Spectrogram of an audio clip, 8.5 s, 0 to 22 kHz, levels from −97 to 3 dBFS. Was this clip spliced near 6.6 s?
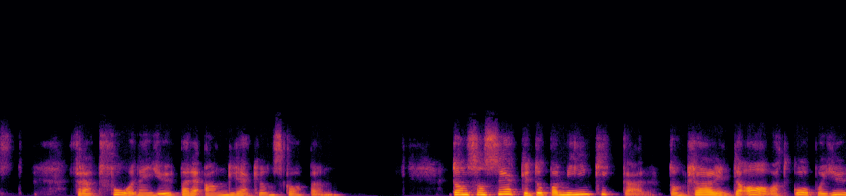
yes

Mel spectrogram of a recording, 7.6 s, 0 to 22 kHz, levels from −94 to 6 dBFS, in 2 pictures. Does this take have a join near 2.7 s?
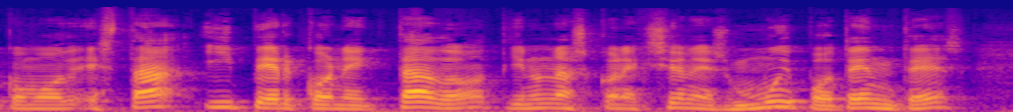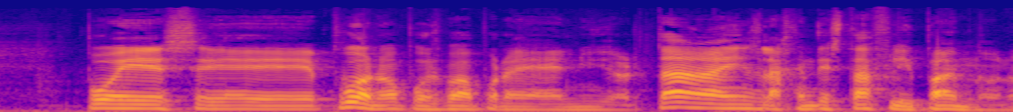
no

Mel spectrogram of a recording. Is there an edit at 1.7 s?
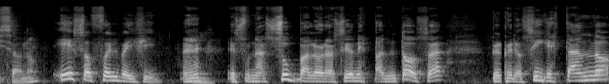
yes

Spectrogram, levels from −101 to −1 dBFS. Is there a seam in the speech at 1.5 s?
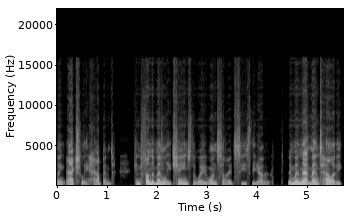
no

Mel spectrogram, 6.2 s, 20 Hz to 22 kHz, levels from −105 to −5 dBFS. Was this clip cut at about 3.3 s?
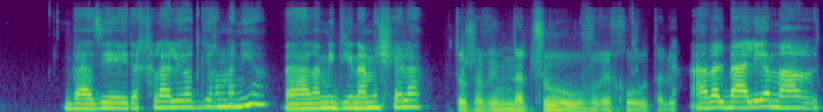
yes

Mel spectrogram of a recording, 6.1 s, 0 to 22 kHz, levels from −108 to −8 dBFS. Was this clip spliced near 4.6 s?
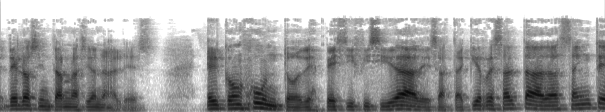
no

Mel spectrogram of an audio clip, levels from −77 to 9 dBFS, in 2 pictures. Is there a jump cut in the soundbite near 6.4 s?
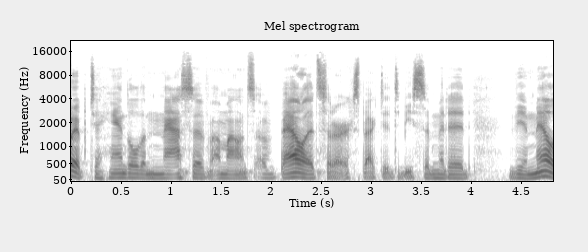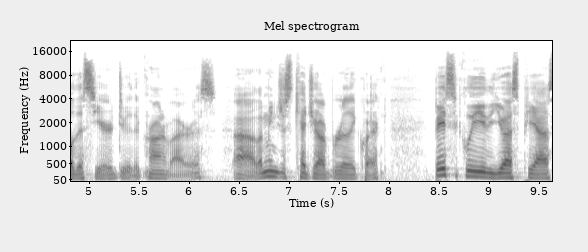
yes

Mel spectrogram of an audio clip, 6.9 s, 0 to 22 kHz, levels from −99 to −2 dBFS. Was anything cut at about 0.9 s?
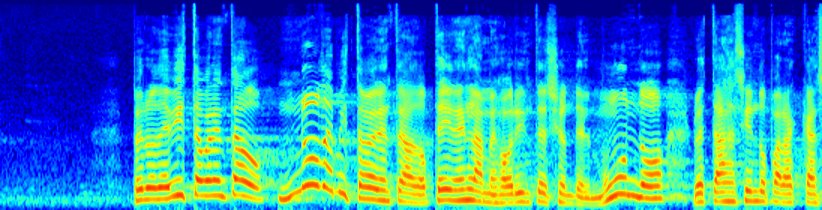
no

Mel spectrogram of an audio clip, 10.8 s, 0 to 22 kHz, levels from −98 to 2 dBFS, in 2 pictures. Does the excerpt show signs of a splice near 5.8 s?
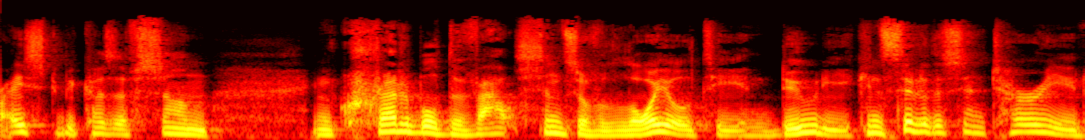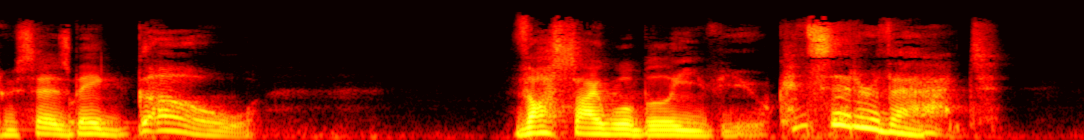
yes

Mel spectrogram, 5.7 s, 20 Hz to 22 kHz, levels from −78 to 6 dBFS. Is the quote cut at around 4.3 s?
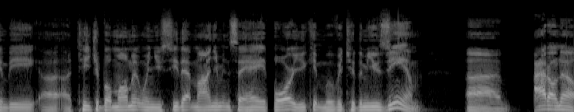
no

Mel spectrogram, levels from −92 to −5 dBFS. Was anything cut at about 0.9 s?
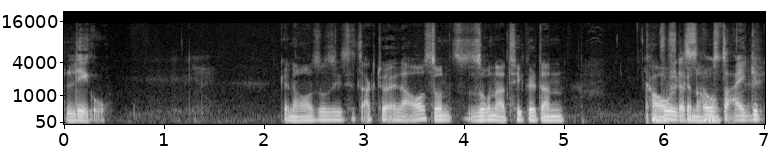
no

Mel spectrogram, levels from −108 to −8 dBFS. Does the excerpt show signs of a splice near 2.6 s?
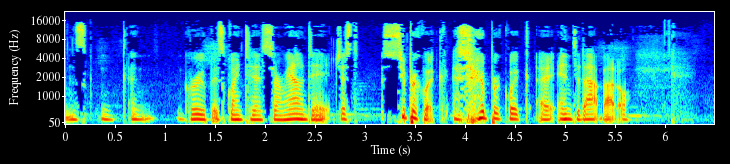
yes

